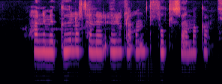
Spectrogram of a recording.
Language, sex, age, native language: Icelandic, female, 14, Icelandic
